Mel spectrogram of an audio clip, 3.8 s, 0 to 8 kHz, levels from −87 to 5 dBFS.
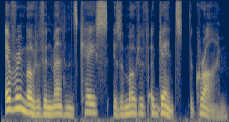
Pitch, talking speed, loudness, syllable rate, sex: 135 Hz, 175 wpm, -18 LUFS, 5.8 syllables/s, female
